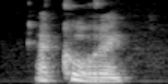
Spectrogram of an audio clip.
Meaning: inflection of accourir: 1. second-person plural present indicative 2. second-person plural imperative
- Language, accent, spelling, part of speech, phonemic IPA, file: French, Canada, accourez, verb, /a.ku.ʁe/, LL-Q150 (fra)-accourez.wav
